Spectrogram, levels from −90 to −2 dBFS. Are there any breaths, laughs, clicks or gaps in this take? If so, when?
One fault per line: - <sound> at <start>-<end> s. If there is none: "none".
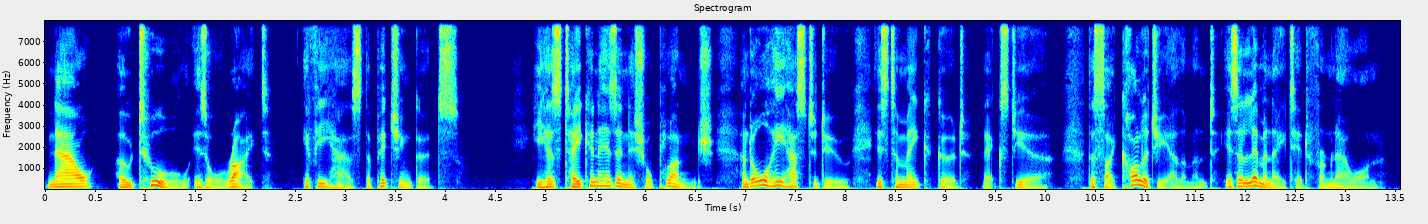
none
